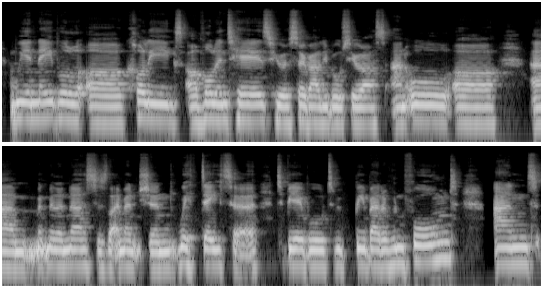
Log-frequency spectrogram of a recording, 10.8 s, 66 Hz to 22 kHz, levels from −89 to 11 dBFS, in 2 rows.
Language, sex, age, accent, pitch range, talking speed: English, female, 20-39, British, 150-175 Hz, 170 wpm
